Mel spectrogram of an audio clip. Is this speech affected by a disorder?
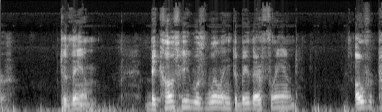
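Yes: cerebral palsy; reports speaking clearly.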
